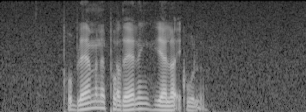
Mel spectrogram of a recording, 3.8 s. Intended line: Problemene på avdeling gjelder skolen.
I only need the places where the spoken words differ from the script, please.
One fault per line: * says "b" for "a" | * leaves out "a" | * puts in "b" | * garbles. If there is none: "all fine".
all fine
